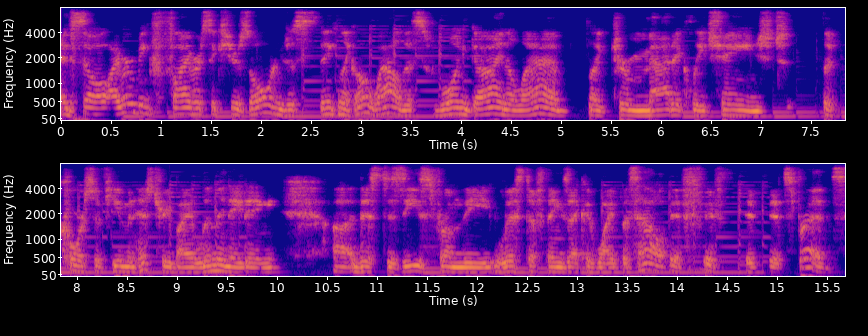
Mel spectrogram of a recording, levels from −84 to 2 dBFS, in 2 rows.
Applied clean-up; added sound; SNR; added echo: none; Electric guitar; 16 dB; reverberation time 0.2 s.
